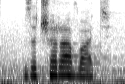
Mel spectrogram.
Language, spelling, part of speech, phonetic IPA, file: Belarusian, зачараваць, verb, [zat͡ʂaraˈvat͡sʲ], Be-зачараваць.ogg
- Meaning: to bewitch, to captivate, to charm, to enchant, to hex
